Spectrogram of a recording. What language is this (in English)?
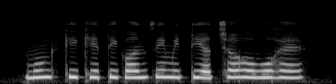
Magahi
